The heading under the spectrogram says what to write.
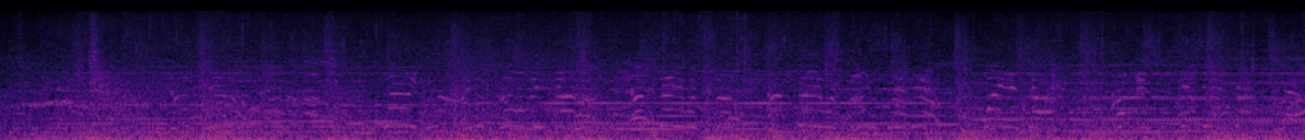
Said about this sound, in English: Another powerful image that we've been looking at is this video clip that illustrates what happens to a ship in a storm. So I want to show that to you one more time.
